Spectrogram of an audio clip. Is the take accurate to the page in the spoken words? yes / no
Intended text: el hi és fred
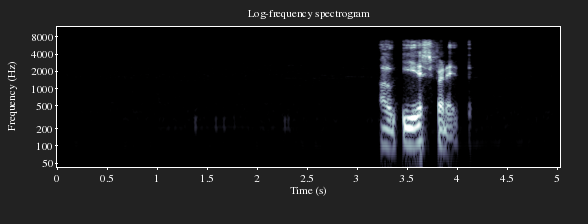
yes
